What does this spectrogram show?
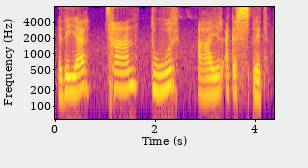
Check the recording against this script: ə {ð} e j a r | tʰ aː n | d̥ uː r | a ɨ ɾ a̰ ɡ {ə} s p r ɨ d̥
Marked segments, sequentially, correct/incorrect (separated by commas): correct, correct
